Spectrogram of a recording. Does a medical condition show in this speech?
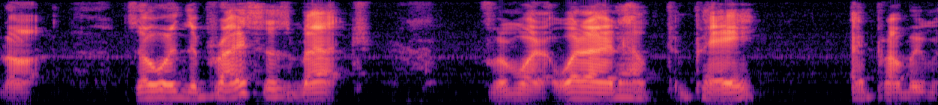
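Yes: brain injury.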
